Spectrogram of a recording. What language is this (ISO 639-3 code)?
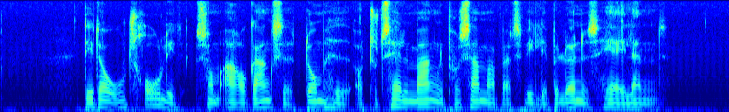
dan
